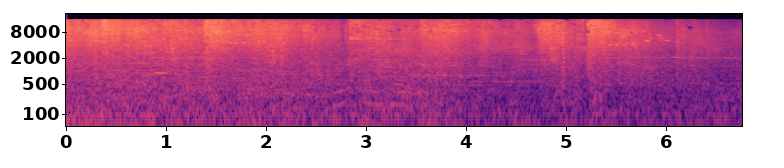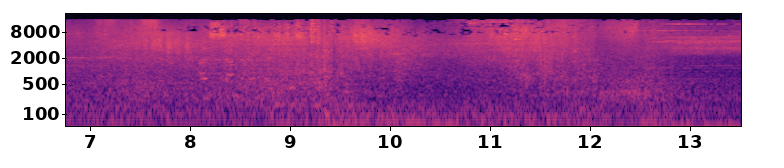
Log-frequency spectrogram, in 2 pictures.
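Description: Rapid magical blasts and impacts crackle and boom in a busy battle.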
